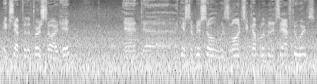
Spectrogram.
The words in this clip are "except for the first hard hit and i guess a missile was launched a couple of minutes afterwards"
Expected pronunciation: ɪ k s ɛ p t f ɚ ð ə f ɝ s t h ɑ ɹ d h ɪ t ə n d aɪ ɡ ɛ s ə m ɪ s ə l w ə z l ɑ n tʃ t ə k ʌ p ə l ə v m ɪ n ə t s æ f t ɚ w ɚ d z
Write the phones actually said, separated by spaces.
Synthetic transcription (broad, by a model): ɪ k s ɛ p t f ɚ ð ə f ɝ s t h ɑ ɹ d h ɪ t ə n aɪ ɡ ɛ s ə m ɪ s l w ə z l ɑ n tʃ t ə k ʌ p l ə v m ɪ n ə t s æ f t ɚ w ɚ d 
